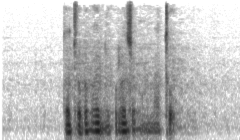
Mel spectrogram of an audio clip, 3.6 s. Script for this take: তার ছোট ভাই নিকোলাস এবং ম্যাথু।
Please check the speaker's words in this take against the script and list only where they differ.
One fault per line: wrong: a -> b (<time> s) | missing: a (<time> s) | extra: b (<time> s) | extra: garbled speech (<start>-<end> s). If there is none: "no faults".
no faults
